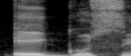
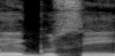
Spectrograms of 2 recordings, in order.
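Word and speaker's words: egusi: Moving on, we also have a goosey soup. So agusi is spelled e g u si.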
